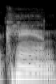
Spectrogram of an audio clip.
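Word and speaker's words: Cannes: But what's Yeah, but the pronunciation is it con or can?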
